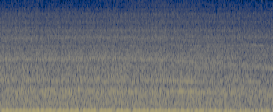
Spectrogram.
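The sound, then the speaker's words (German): A car drives over a bridge toward San Carlo. A faint, steady engine drone with a low rumble continues evenly throughout. “fahren wir jetzt nach San Carlo über diese wunderschöne Brücke.”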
